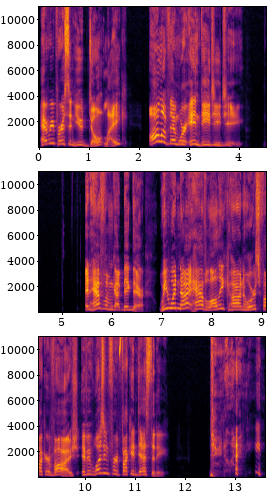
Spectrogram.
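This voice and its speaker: A man's voice: extremely high pitch, very animated, measured pace, fairly bright tone, no room sound, studio quality. A man doing casual livestream commentary, ranting in a profane, sarcastic and exasperated way. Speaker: livestream host reacting to other streamers.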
